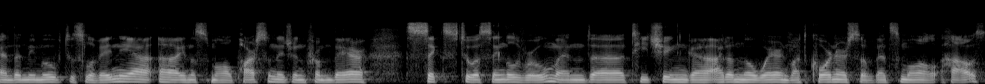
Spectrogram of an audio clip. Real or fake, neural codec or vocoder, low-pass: real; none; 7.2 kHz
